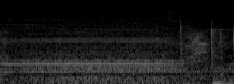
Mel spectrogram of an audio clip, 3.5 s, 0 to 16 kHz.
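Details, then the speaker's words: New RasPad 3 tablet with Raspberry Pi 4 4GB on first power-up: faint, steady whirring hum with a couple of fixed tones from the small cooling fan, louder than it should be and louder in certain positions; owner plans to open it up. "okay i don't know if you can hear it or not but the fan in this which i was worried about right off the bat is exactly what i thought it would be"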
